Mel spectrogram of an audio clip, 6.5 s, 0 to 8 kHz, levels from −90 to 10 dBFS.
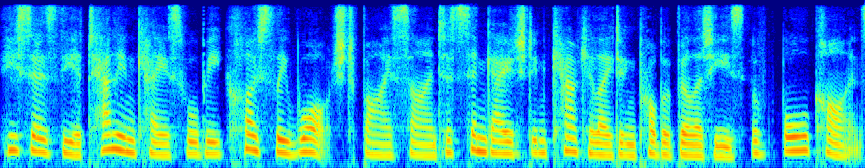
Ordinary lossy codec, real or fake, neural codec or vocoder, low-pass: AAC, 48 kbps; fake; codec, 16 kHz in and 24 kHz out, 0.6 kbps, FocalCodec, streaming, 2048 codes; 7.2 kHz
